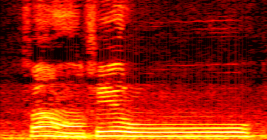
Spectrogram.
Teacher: فانفروا، یہ اخفا ہے، نون ساکن کے بعد فا رہا ہے تو اخفا ہے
